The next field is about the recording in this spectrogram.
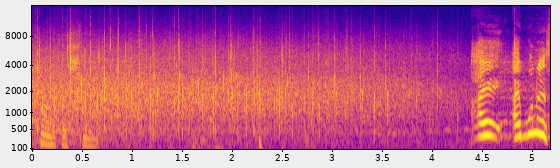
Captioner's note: audience applauding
